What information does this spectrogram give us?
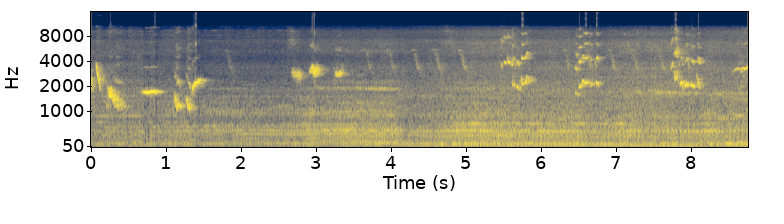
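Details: Evening song of an Aceh white-rumped shama shifting into pastol style, sparser here: scattered sharp whistled notes and brief chirpy phrases separated by pauses, with a quiet steady hum underneath.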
